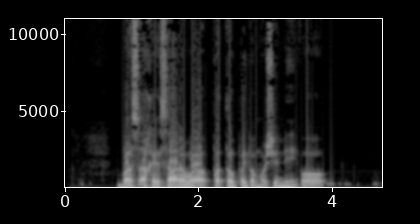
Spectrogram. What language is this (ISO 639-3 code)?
oru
